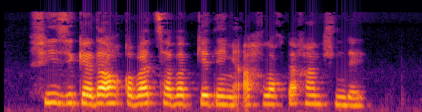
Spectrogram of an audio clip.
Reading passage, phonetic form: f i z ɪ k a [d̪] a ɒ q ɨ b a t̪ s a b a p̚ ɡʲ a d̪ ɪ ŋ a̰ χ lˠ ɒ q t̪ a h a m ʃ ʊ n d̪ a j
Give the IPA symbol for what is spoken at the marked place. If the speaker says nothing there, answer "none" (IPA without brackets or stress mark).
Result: d̪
